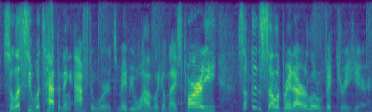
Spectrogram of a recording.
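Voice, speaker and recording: Young male playthrough host; chatty, high, bright voice, music under. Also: very animated, fast talker. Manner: chatty, reads lines with asides. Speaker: gameplay host reading the story aloud. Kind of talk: let's play narration and commentary.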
